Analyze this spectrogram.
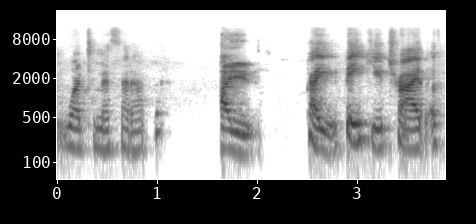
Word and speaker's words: Paiute: if I'm mispronouncing this, Paiute, Charlie, can you pronounce that for us? I do not want to mess that up. Paiute.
